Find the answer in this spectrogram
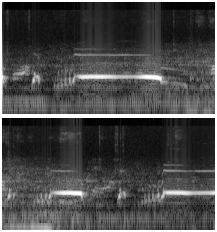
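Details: A captive puter pelung collared dove coos three times, its voice likened to a person crying; each phrase opens with short stuttering notes, then swells into a long, low, steady coo, about every three seconds.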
